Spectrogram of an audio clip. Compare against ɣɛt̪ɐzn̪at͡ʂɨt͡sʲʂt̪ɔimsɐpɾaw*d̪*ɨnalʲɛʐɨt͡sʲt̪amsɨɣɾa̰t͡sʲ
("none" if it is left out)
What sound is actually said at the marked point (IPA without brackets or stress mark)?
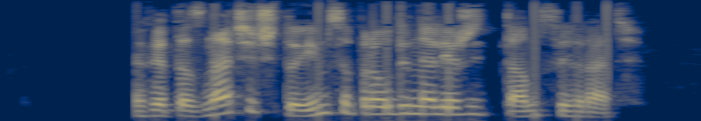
d̪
